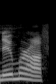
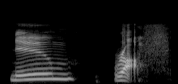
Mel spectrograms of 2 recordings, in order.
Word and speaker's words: Numeroff: Laura is spelled just like most people spell Laura. And then Numeroff is N-U-M, M-R-O, and double F on the end. Numeroff.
